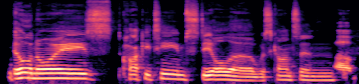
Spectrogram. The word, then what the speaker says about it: Illinois: It's pronounced Illinois. – Illinois. – Yeah, that's right.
